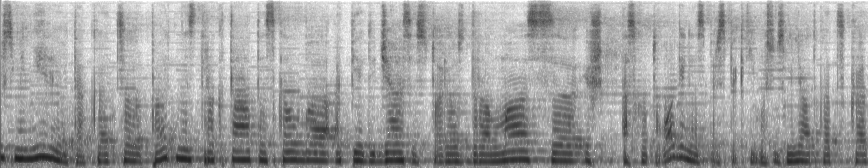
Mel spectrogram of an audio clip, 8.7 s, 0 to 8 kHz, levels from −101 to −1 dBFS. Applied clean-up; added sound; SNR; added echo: neural separator model SepFormer DNS4.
